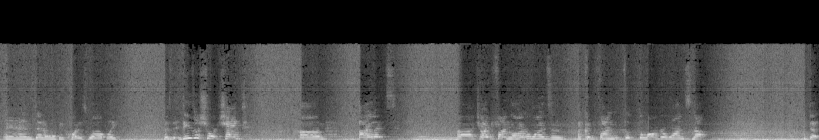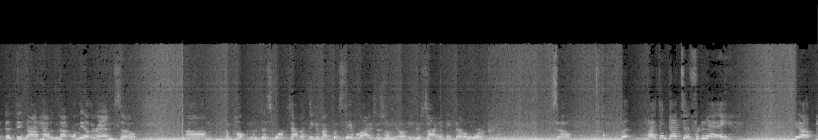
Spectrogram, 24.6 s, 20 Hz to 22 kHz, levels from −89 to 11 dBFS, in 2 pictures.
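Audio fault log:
Throughout, gain pumping: the level swings by roughly 25 dB, leaving loud and soft parts squashed close together. The likely cause is gain set far too high, with a fast limiter or compressor clamping it.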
